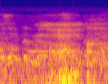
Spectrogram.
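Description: Near silence, with faint breathing close to the microphone.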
